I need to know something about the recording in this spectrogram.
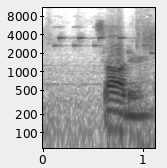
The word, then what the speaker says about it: solder: Solder, yeah. Oh, I mean solder. Oh, wait. The L is silent.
